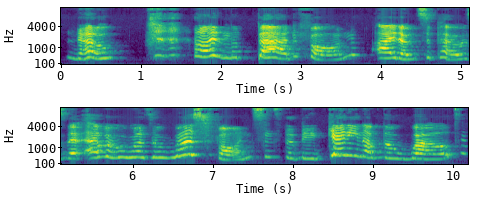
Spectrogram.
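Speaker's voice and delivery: loud, slow sobbing lament. A narrator's reading. Tumnus sobbing to Lucy about being bad. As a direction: wail it through tears. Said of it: "between his sobs".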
